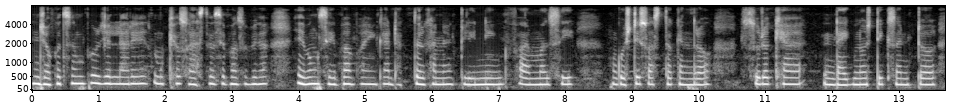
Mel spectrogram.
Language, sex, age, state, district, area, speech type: Odia, female, 18-30, Odisha, Jagatsinghpur, urban, spontaneous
